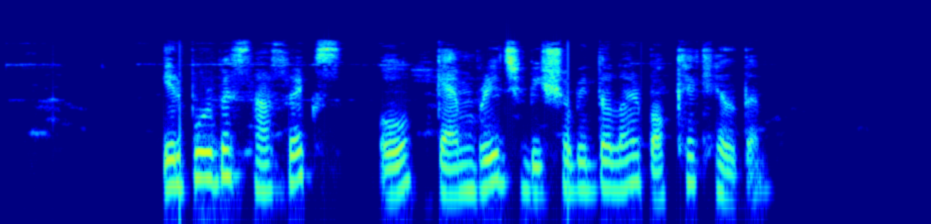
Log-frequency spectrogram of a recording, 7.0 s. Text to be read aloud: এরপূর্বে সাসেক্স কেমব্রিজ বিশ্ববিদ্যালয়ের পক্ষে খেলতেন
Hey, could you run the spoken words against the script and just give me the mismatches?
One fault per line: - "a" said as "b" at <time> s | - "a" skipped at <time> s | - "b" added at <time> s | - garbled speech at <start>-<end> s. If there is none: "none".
- "ও" added at 2.9 s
